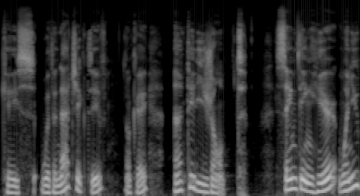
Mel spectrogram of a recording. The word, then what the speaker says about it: intelligente: with an adjective, okay, intelligente. Same thing here. When you put this well, actually you will pronounce the final T, okay, but you don't pronounce this here. Intelligente.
